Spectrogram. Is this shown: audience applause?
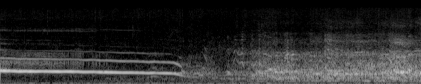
no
